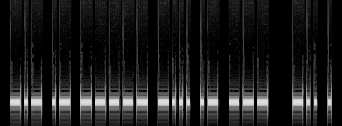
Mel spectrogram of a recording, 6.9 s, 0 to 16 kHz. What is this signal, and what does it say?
Morse code, heard as a keyed tone, about 17 wpm, 700 Hz. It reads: KA0BAO DE
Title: USA Callsign DE Callsign 17wpm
